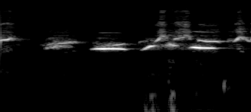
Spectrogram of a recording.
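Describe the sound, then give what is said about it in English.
A person whistles a short melodic tune, the pure tones sliding between several pitches in a quick phrase, clear with no talking. “Whistling. Yes, so, whistling.”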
